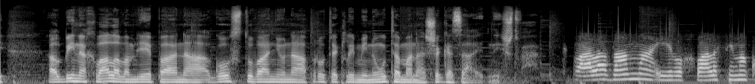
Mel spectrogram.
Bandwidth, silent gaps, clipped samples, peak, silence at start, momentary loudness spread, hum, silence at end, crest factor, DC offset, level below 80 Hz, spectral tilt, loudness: 16.5 kHz; none; under 0.1%; 0 dBFS; 0 s; 7 LU; none; 0 s; 16 dB; under 0.1%; -42 dBFS; -4.5 dB/octave; -15 LUFS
